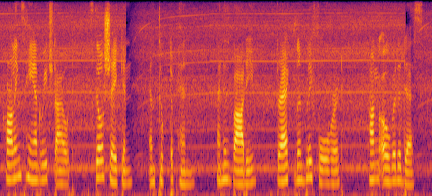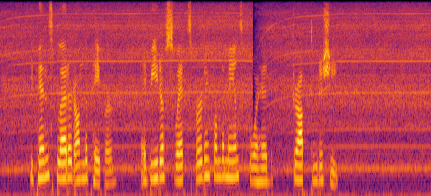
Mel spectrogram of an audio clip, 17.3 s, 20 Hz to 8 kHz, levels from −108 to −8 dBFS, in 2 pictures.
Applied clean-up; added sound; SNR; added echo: none; Domestic sounds, home sounds; 13 dB; none.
